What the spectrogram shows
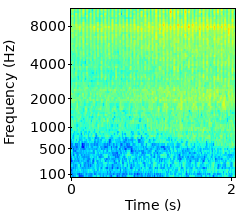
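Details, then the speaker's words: Hyundai Solaris warm idle, 29,313 km, Liqui Moly 5W-30 oil, new coil wiring harness: even idle with light, fast, regular injector ticking and no knock; normal warm idle with injector ticking. "и вот так на холостых работает мотор нет никакого стука на товар стоит нет только стрекочет форсунки"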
